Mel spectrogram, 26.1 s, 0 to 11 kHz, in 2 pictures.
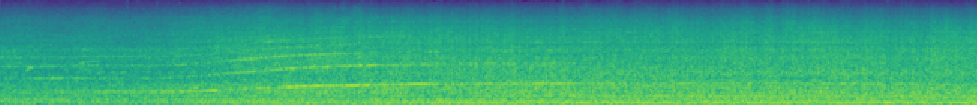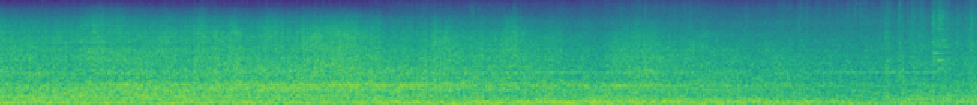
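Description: Boeing 787 airliner's Rolls-Royce Trent 1000 turbofans spooling up to takeoff power. A rising whine comes about two to four seconds in, then a loud, steady jet noise with a high whine through the takeoff roll.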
